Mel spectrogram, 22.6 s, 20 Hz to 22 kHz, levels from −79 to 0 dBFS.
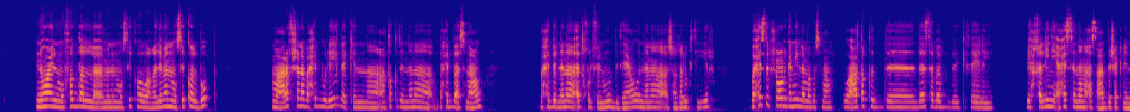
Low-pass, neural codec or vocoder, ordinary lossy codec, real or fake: none; none; none; real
